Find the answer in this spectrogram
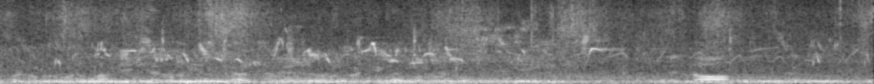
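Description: Many racing pigeons cooing together in a transport truck's crates, a dense steady mass of overlapping coos, with short higher chirps of small birds over it.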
